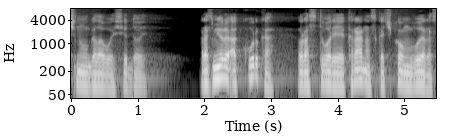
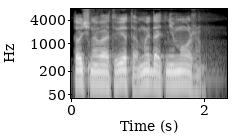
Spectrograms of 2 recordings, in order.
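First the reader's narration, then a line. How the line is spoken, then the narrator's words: Deep bass voice. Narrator (Russian): пробасил генерал Лещенко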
